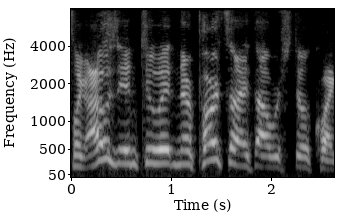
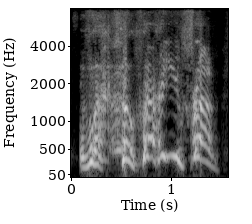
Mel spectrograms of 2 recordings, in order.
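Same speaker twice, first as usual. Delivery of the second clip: put-on shouted, laughing French accent, much higher; a loud, laughing attempt at a French accent that falls apart; hammed-up French accent; 8 semitones higher, 8 dB louder than usual. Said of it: "I can't even do the French accent".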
